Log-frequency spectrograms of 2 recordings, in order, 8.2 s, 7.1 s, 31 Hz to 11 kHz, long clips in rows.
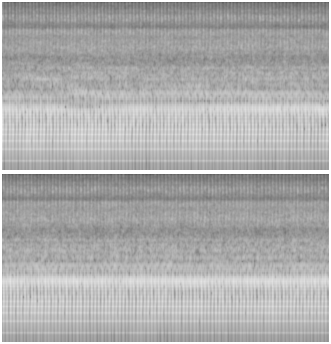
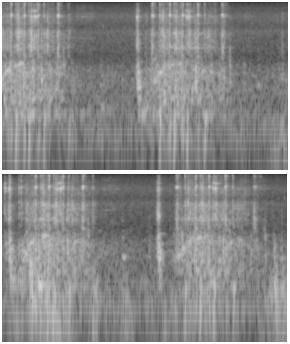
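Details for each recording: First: Craftsman mower with engine swapped in for the blown Tecumseh, running after the kill switch and coil wiring were fixed to restore spark: single-cylinder loud and steady with a fast, even putter, no misses or knocks; healthy. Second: Craftsman mower with engine swapped in for the blown Tecumseh, primed and given carb cleaner, wrong CJ14 plug fitted: rope pulls spin it with a rattly whir but it never fires; no spark, owner suspects bodged wiring grounding out.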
